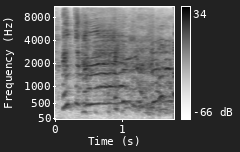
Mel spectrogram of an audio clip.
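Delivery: very high, loud, drawn-out mum shriek; hammed-up screeched order; mock mum yell. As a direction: shriek it slowly like an exasperated mother. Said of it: "And then your mum goes".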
